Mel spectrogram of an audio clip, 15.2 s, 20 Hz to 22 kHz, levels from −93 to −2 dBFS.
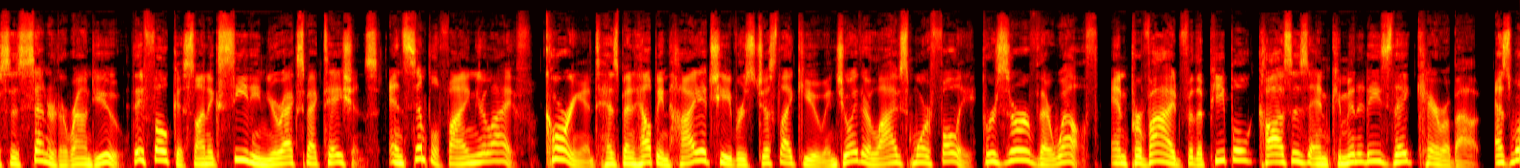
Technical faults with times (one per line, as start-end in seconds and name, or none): none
